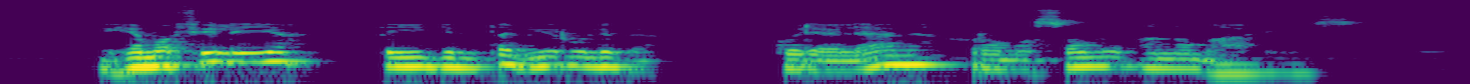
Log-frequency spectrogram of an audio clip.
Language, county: Lithuanian, Vilnius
